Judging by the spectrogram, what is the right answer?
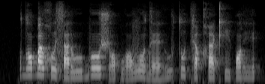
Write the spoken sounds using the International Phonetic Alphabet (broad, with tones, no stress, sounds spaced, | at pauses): d ɔ˥ ɓ a˥ χʷ i˥˩ s a˧ ɾ uː˧ b oː˥ ʃ ɔ˩˥ p w ɔ˩˥ v o˥˩ d ɛː˩ ɦ ṳ˥ tʷ i˥˩ k ɪ˧ qʰ e˥˩ kʰ i˥˩ p ɔ˥ ɾ e̤˥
